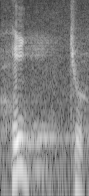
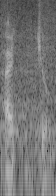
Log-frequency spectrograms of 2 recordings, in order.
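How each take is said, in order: First: The first vowel is a close 'i' sound. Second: The first vowel is an open 'a' sound. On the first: "Boleh baris ke bawah hijju" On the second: "Nang baris ke atas"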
